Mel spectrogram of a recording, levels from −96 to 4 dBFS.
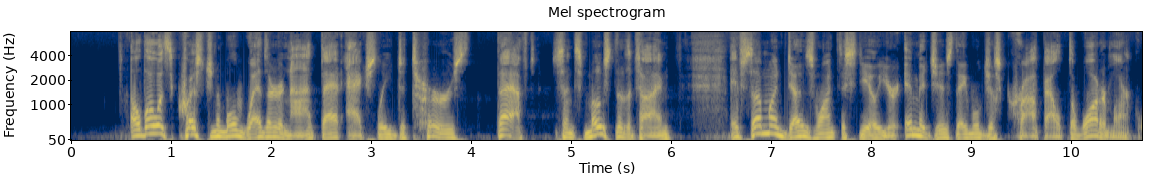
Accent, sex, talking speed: American, male, 170 wpm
